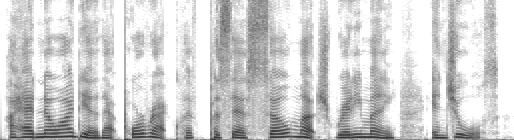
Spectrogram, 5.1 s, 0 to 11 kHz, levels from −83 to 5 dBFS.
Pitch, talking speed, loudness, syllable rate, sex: 235 Hz, 165 wpm, -18 LUFS, 5.0 syllables/s, female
